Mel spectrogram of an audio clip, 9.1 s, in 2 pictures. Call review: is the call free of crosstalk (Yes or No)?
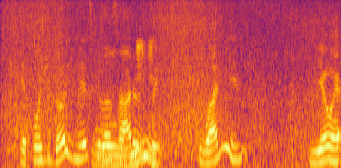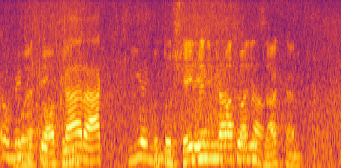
No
